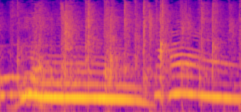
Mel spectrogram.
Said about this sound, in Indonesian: Anjay. Banyak suara tepuk tangan nih.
